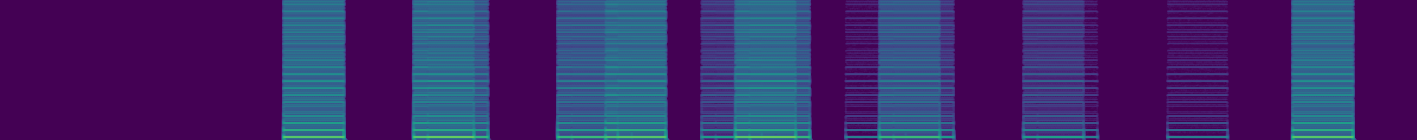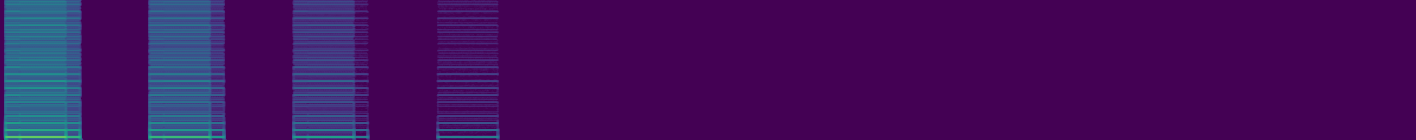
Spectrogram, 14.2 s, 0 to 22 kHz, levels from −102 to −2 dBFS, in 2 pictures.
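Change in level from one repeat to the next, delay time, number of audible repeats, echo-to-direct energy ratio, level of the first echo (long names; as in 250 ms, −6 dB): −11.5 dB, 720 ms, 3, −7.0 dB, −7.5 dB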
